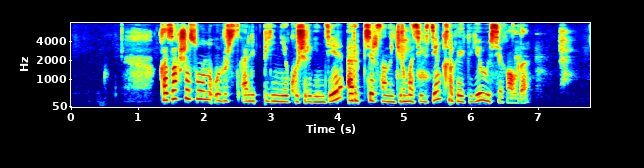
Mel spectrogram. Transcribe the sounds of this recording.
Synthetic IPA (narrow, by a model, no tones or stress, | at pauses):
qʰɑzɑqʒ̥ɑsuənwʊɾəsæ̰lepːeɡʲɪne̞kʲʰɵʃɪɾɡʲe̞nd̪e̞æɾɪp̚seɾsɑnəɴʒijəɾmɑse̞ɡʲɪzd̪e̞ɴqʰəɾəqe̞kʲɪɡʲe̞wɵse̞qʰɑlˠd̪ə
